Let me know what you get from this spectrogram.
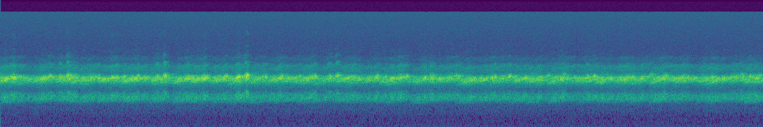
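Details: Frogs calling in a spring wetland behind a home, live recording with no loops; a massed chorus of rapid trills holds steady throughout, with faint brief clicks standing out now and then.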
